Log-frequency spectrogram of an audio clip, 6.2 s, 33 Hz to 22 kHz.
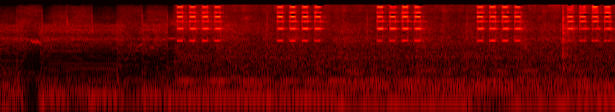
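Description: Digital probe thermometer's alarm beeping in groups of four quick high beeps, about once a second, starting about two seconds in. It signals that the dye bath has reached its set temperature, about 200 °F for wool. Background music plays underneath.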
